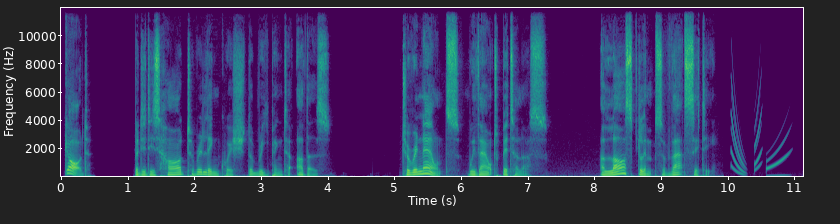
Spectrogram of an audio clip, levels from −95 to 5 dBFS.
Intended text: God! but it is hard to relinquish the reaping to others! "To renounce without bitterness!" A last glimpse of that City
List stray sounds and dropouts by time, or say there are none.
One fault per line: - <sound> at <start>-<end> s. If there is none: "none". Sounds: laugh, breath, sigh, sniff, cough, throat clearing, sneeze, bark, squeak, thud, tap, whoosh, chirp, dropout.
- chirp at 10.0-11.0 s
